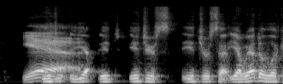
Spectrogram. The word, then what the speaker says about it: Idris: She also corrected us. It's Idris, I believe, is how it's technically pronounced. Yeah. Idris.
